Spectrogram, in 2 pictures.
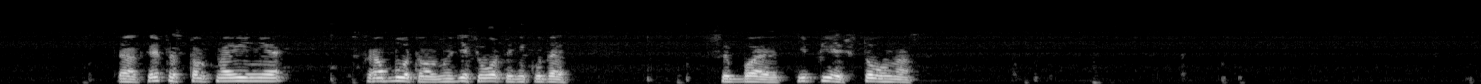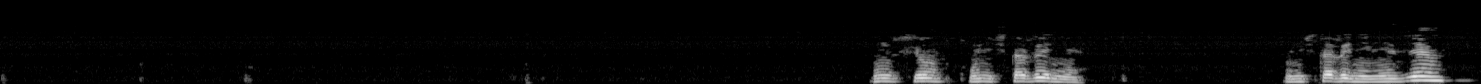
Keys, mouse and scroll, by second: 0.9-3.4 middle drag, 5.3-6.5 middle drag, 7.0-8.6 middle drag, 10.6 middle click, 12.4 click, 14.9 click, 16.3 middle click, 20.2 click, 24.4 click, 25.3 middle click, 28.0 click, 28.9 middle click.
